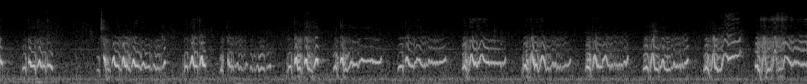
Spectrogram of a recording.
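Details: A pet guinea pig squealing with no background music: loud, regular squeaks roughly every two-thirds of a second, each rising then wavering, a sharp harmonic cry repeated about a dozen times.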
